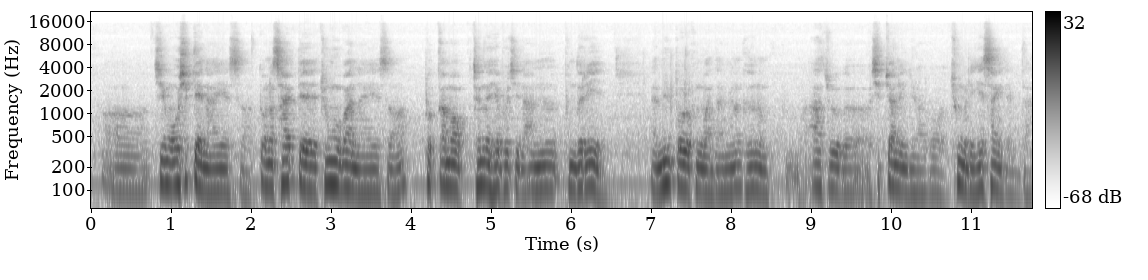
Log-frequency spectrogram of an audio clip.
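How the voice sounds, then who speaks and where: With audible room echo, a man speaks in a somewhat breathy, dark and mellow voice at fairly low pitch, moderate pace and ordinary pitch variation. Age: 50s. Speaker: civil servant sharing exam experience. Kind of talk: personal testimony vlog. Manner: hesitant with frequent fillers.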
